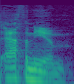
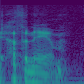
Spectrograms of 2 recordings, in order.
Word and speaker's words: Athenaeum: So it's pronounced Athenaeum. That's the correct way. You can also say Athenaeum.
